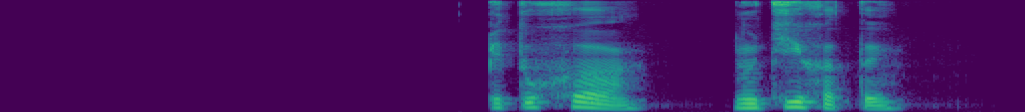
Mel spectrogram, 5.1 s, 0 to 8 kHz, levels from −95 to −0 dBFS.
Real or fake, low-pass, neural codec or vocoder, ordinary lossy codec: real; none; none; none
